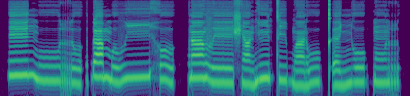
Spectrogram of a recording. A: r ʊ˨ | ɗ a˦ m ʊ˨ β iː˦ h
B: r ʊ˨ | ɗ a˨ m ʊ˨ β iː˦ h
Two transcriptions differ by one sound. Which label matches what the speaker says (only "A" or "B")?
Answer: A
